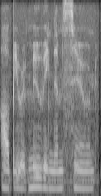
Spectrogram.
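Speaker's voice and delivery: low, quiet threat; soft and menacing. Acted. Man telling Lenora he'll remove the books, softly. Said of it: "the man said softly".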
